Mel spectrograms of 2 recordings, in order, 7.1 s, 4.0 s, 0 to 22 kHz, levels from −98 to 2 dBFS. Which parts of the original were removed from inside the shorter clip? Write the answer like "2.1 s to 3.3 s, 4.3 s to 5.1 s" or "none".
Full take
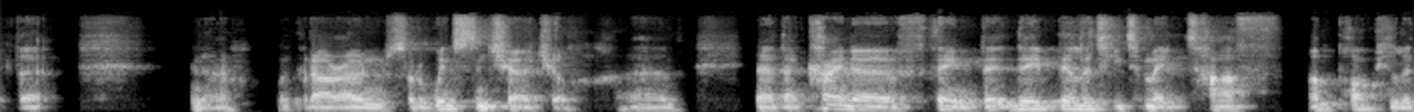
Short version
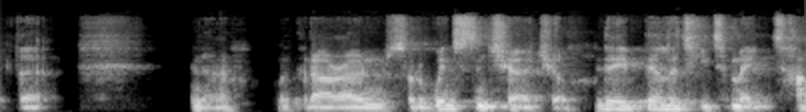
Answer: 3.0 s to 5.1 s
